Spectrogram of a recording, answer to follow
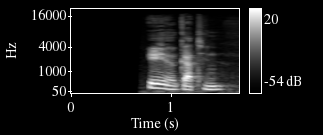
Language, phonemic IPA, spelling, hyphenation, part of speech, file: German, /ˈeːəˌɡatɪn/, Ehegattin, Ehe‧gat‧tin, noun, De-Ehegattin.wav
- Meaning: female equivalent of Ehegatte: married woman, wife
